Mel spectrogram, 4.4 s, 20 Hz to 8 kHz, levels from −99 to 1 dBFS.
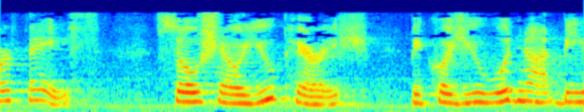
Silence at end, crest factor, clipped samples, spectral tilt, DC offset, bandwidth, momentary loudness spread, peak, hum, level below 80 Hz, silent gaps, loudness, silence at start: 0 s; 14 dB; under 0.1%; -7 dB/octave; under 0.1%; 6.2 kHz; 15 LU; -8 dBFS; none; -56 dBFS; none; -23 LUFS; 0 s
